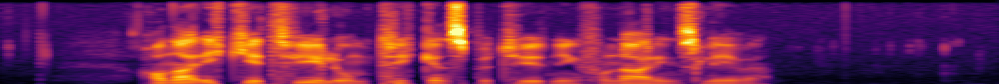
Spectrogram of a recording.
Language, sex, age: Norwegian, male, 29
